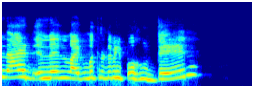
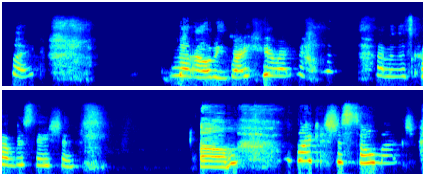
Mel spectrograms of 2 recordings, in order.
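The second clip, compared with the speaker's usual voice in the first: tearful; 4 semitones higher than usual. Real, not acted. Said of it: "I'm, like, so emotional about it".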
